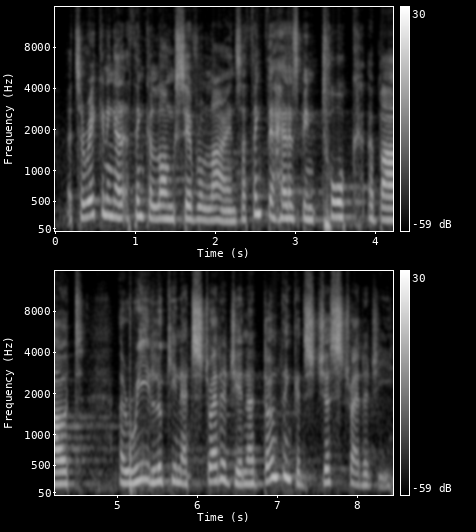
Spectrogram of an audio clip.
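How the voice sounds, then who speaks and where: Noticeable background noise behind a woman's fairly high voice, ordinary pitch variation, and a moderate pace. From South Africa. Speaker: global health researcher, audience commenter. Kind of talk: audience comment at conference Q&A.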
